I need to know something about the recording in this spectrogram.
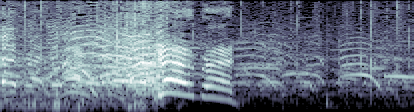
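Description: Several spectators shouting and cheering at once, with high-pitched, overlapping voices. The shouting is loud for about two seconds, then drops to fewer, quieter calls.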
